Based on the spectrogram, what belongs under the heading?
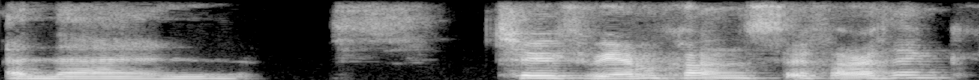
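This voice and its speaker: A woman chatting casually as a podcast co-host. Her voice is strongly creaky and gravelly, and she rambles from one point to the next, laughing often. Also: fairly high pitch, a little slow. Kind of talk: casual chat about fan conventions.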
